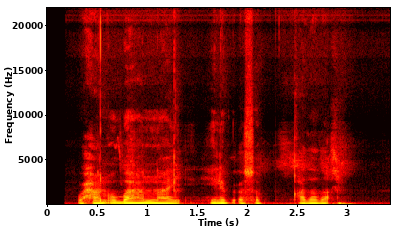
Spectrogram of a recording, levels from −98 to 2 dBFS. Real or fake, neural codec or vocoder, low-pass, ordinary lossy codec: real; none; none; none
